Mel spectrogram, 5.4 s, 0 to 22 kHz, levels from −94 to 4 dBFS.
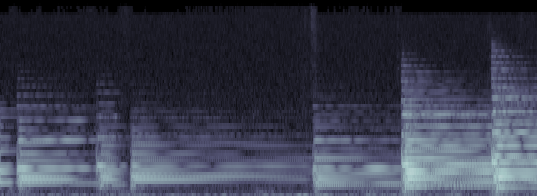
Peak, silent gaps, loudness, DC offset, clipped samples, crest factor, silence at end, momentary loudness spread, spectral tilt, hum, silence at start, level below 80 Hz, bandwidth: -6 dBFS; none; -28 LUFS; under 0.1%; under 0.1%; 22 dB; 0 s; 22 LU; -5.5 dB/octave; none; 0 s; -58 dBFS; 18.5 kHz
